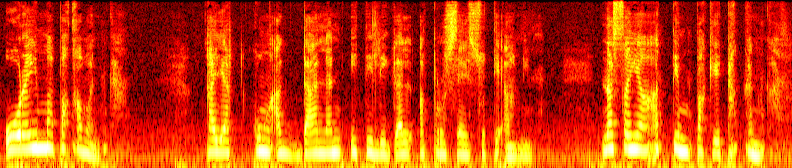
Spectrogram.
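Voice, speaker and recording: A woman's voice: medium pitch, expressive, moderate pace. A woman acting a wronged, protective middle-aged mother in an Ilocano radio drama, speaking earnestly. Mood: reproachful. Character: wronged protective mother, firm, hurt and resolute. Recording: slightly noisy radio drama track.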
